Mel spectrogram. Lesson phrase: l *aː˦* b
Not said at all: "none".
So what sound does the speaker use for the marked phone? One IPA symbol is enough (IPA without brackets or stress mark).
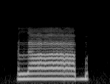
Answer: aː˦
